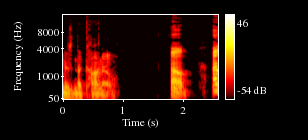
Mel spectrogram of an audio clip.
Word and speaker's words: Nakano: Nakano. There you go. Nakano. Well, see, I don't respect him. That's why I'm calling him Namco.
